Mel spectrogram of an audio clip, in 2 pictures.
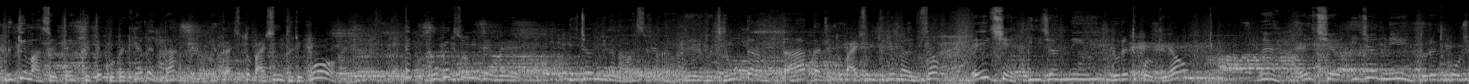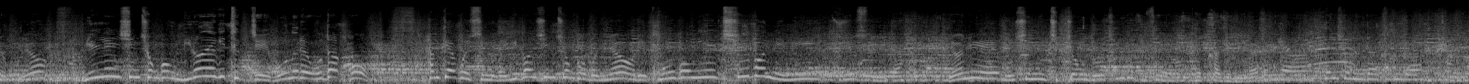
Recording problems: squashed, flat; somewhat
chatter from many people; loud; throughout; 1 dB below the speech

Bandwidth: 15.5 kHz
